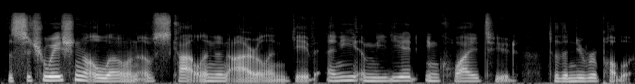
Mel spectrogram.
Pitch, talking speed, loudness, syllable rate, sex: 160 Hz, 140 wpm, -19 LUFS, 5.4 syllables/s, male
